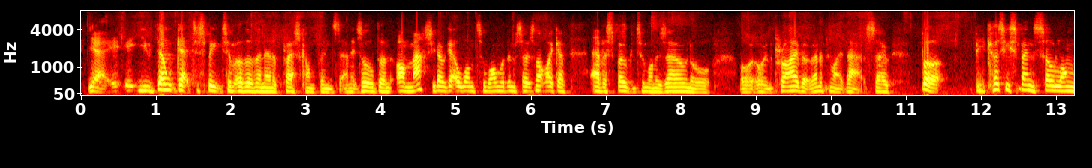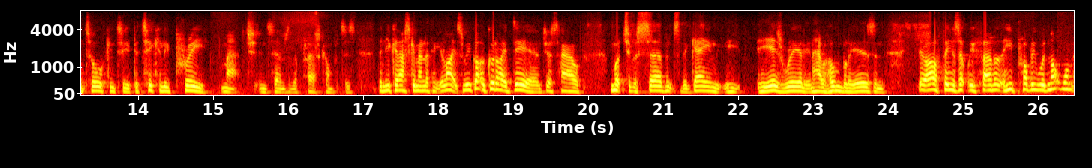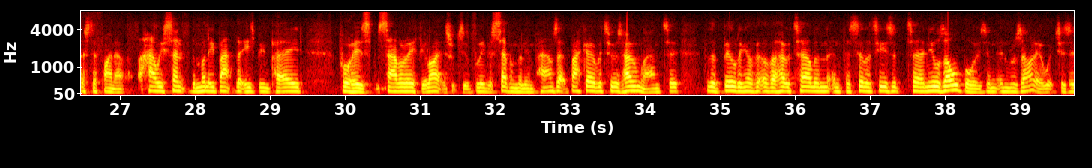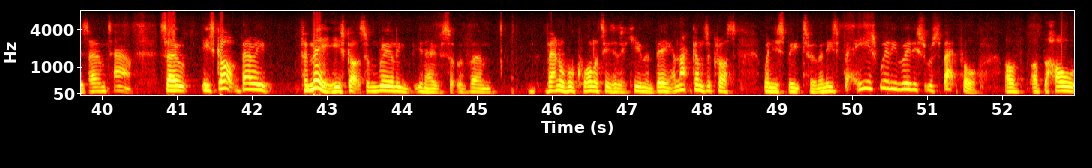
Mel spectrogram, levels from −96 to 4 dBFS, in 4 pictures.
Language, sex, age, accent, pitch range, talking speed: English, male, 40-59, British, 135-170 Hz, 240 wpm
